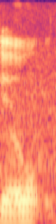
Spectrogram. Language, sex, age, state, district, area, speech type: Gujarati, male, 18-30, Gujarat, Rajkot, urban, spontaneous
